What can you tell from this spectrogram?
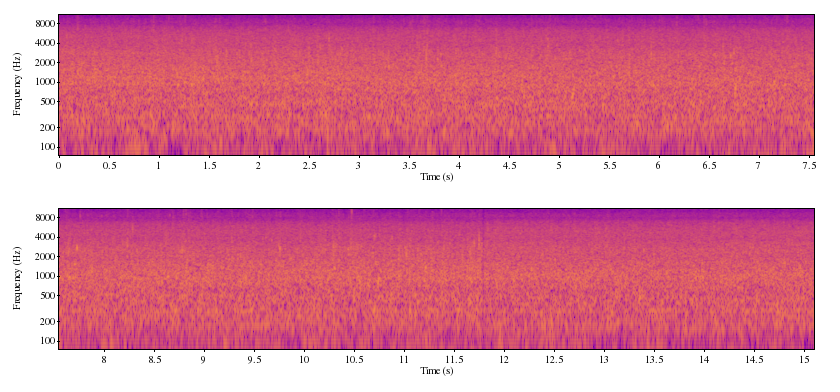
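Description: Mountain headwater stream running over rocks and a small cascade into a pool: a steady rushing of water that holds even throughout.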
